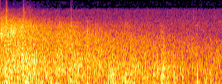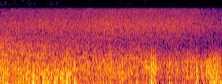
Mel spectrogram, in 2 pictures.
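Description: Thunder rumbling, loud at first and slowly fading away, with a few crackling peaks along the way.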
